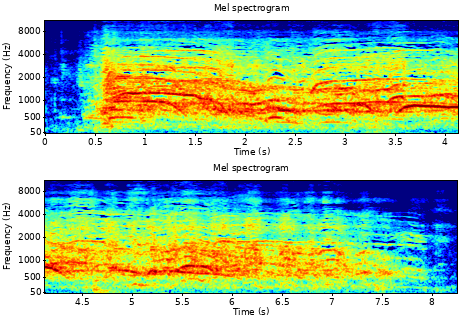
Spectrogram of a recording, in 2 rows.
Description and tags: Mixed Crowd Reactions
Recorded with Sony HXR-MC50U Camcorder with an audience of about 40.
mob, reactions, audience, crowd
